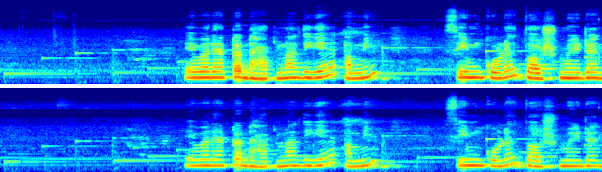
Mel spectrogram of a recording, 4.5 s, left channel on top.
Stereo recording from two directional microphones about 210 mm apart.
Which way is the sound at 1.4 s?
20° left (ahead or behind).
